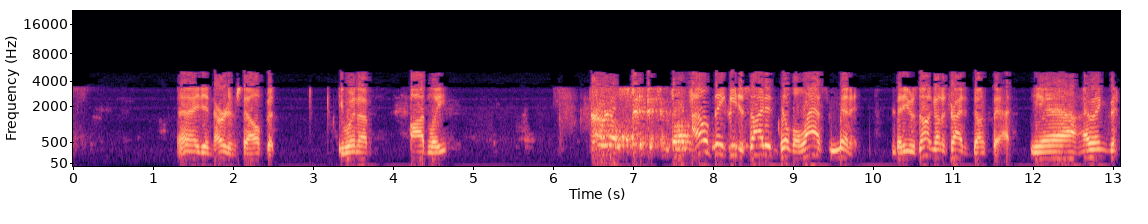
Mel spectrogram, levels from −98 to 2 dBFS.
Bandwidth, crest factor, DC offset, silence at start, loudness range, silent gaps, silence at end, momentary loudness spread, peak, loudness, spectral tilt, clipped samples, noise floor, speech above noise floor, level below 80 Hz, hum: 5.4 kHz; 12 dB; under 0.1%; 1.3 s; 5 LU; none; 0 s; 11 LU; -2 dBFS; -12 LUFS; -5 dB/octave; under 0.1%; -58 dBFS; 47 dB; -50 dBFS; none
